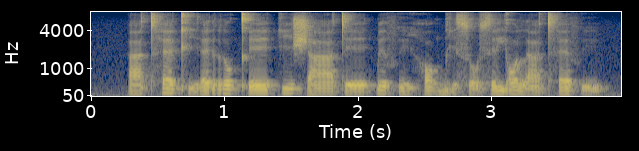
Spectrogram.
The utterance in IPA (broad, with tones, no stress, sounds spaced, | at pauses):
a˨ tʰ ɛ˦ kʼ i˨ ɾ ɛ˦ r o˦ kʼ eː˦ k i˦ ʃ aː˨ t eː˨ k͡p ɪ˦ f ĩ˨ h ɔ˦ ɡ͡b i˨ s o˨ s ɪ˦ j ɔ˦ l a˨ tʰ ɛ˦ f ĩ˨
